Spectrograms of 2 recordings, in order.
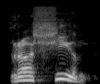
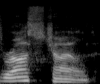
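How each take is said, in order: First: The ending does not sound like English child. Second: The ending sounds like the English word child. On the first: This is the original pronunciation. The speaker calls it right. "Pero la pronunciación verdadera" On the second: This is how it is commonly said in English. The speaker calls it wrong. "la pronunciación común en inglés es Rothschild. Como child es hijo"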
